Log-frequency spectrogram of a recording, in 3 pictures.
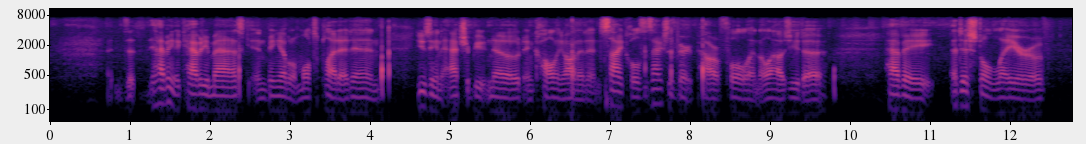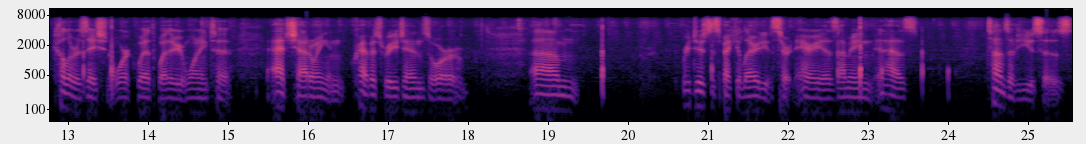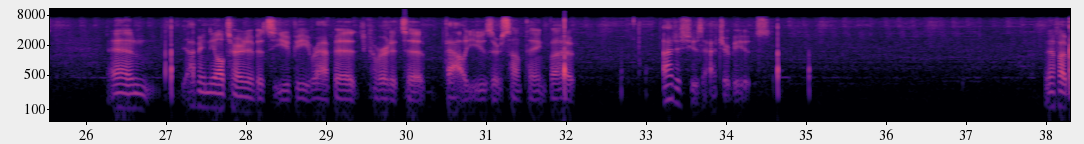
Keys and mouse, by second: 8.6 ctrl+x, 10.6 g, 11.2 shift+a, 20.2 shift+a, 21.6 x, 21.7 shift+a, 23.2-25.2 drag, 25.2 z, 25.9 ctrl+s, 26.1 a, 26.7 click, 27.5 ctrl+s, 29.4-30.0 drag, 30.2 ctrl+z, 32.4 a, 33.3 a.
